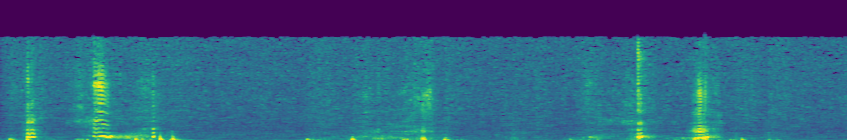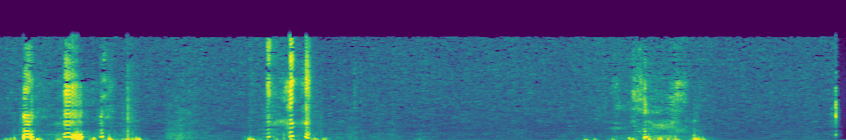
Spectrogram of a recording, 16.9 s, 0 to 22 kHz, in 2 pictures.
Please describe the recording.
Magazine Circling with Marker d7s
Using a marker to circle things in a magazine
Magazine, marker, Paper, writing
